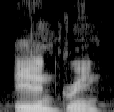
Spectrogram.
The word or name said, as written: Green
